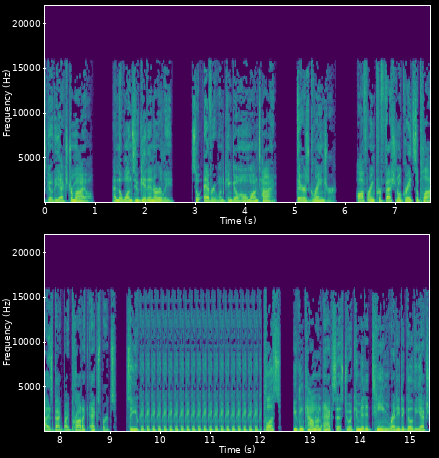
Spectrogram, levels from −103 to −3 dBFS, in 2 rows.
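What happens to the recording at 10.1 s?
A broken-record loop runs from 9.67 to 12.03 s: a 114 ms fragment repeats 21 times back to back, likely from a stalled player, and the speech meant for that span is lost.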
